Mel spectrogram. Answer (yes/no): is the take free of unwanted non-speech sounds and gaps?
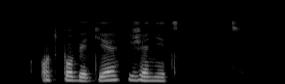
yes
